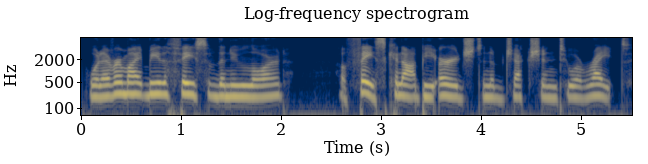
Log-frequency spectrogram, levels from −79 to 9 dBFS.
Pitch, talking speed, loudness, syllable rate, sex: 210 Hz, 205 wpm, -17 LUFS, 5.1 syllables/s, female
